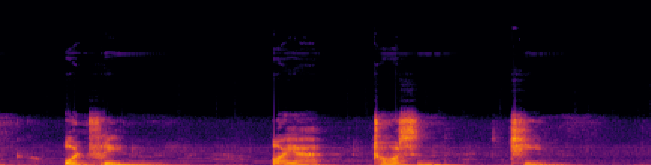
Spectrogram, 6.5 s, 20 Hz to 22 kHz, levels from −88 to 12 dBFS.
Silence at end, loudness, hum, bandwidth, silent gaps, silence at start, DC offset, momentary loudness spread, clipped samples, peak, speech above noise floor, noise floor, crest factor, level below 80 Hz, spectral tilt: 0.1 s; -14 LUFS; none; 7.6 kHz; none; 0 s; under 0.1%; 20 LU; under 0.1%; 0 dBFS; 33 dB; -48 dBFS; 18 dB; -44 dBFS; -4 dB/octave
